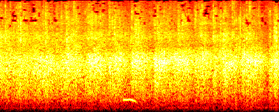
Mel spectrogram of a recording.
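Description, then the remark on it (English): A church audience claps steadily and continuously, celebrating God's faithfulness, a dense wash of applause for several seconds, with a brief faint vocal tone rising from the crowd partway through. “So why don't we give a round of applause for that?”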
